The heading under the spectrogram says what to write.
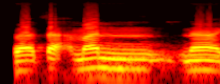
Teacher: Ismam ada isyarat memonyongkan dua bibir.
